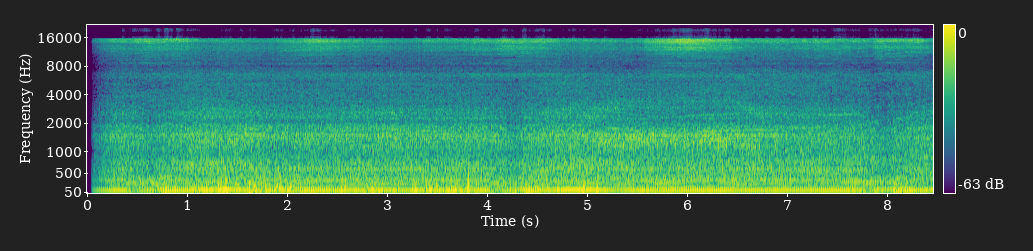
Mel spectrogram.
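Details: Peugeot 307cc 1.6 16v 80kW rough idle: low, uneven, wavering drone. The engine runs fine with the throttle disconnected, but a new original throttle didn't help.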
